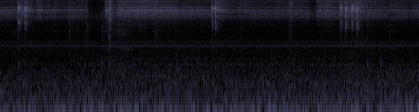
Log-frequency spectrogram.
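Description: Faint computer clicks: a few single clicks spaced a second or more apart, then a quick run of clicks near the end, over a steady low electrical hum.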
